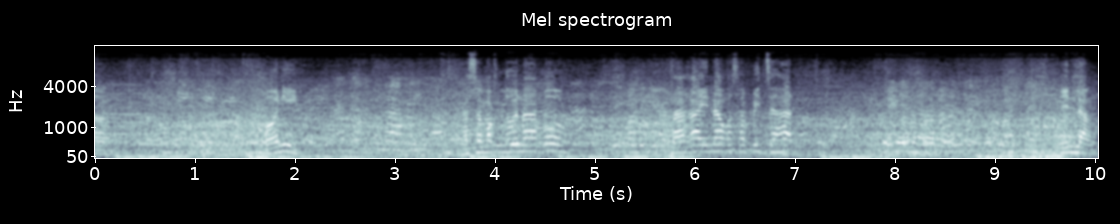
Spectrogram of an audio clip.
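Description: A crowd murmurs in the background of a busy room.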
